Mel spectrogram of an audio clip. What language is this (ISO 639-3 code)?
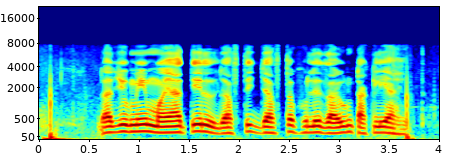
mar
